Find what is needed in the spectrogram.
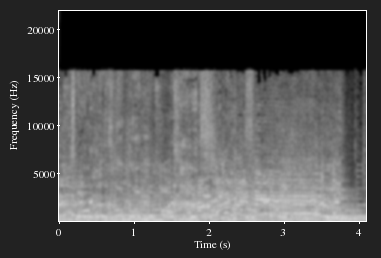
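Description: Crowd chatter: many people talking at once. Music cuts in abruptly just before the end.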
